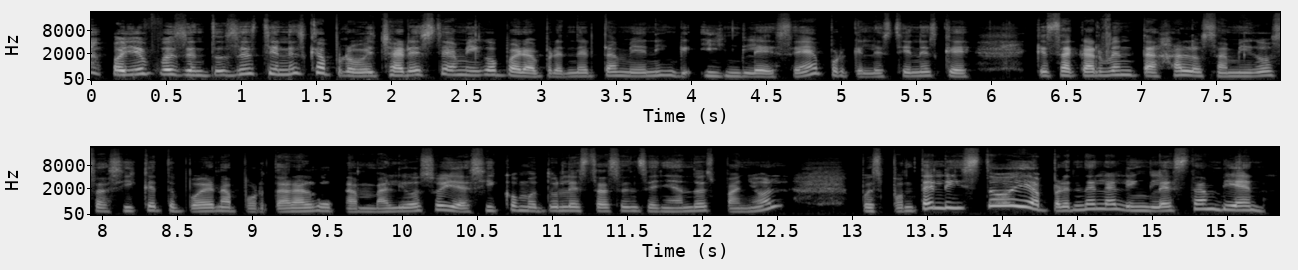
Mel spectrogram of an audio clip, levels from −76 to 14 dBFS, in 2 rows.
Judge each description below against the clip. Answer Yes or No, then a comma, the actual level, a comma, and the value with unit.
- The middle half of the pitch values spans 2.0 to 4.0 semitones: No, average, 4.7 semitones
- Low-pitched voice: No, high, 190 Hz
